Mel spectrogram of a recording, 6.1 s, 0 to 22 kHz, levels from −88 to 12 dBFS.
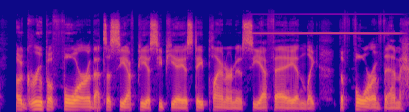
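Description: From 3.62 s to the end, right after "state planner and a", a feedback whistle appears: a thin steady tone at 6.4 kHz, about 15 dB below the speech, swelling and fading slowly. It's likely a speaker-to-microphone loop held just short of runaway, drawn on a spectrogram as a flat horizontal line.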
